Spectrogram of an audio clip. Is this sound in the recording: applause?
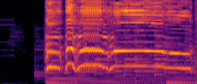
no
